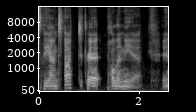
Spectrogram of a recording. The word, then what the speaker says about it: polynya: Polonia. Yeah. No. I was thinking you could Google it now. That's what I meant by putting you on the spot. Okay. It's I'll do it's that. the Antarctica Polonia, and it's spelled Polynya.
